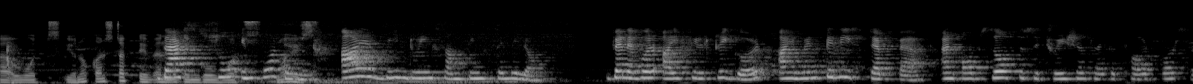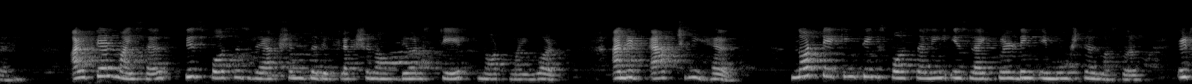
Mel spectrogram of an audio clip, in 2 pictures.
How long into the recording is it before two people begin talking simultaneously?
1.6 s

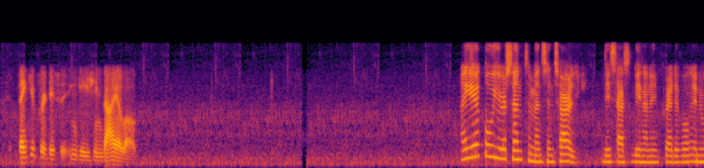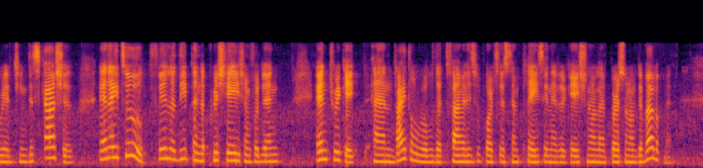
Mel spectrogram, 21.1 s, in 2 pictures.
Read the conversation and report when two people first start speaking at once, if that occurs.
none

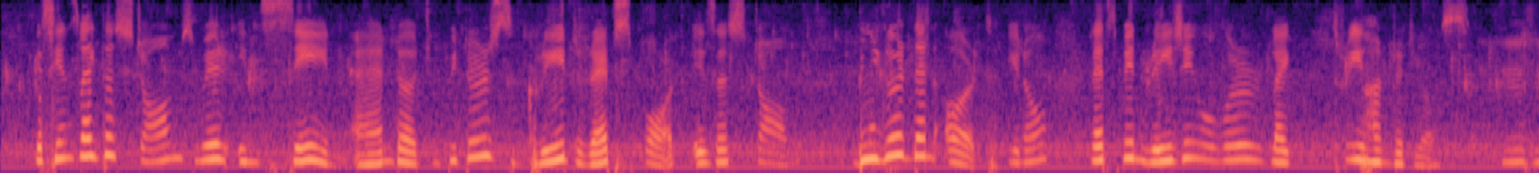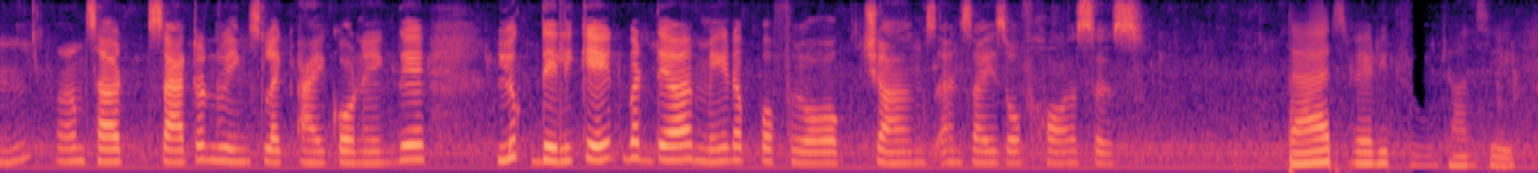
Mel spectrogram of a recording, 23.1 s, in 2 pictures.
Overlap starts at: none

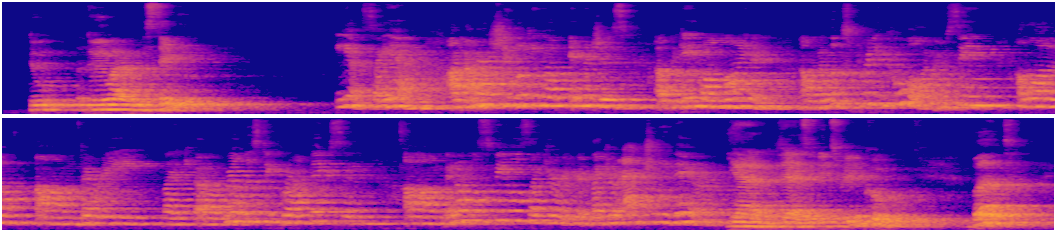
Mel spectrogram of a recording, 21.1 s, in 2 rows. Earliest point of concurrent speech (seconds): none

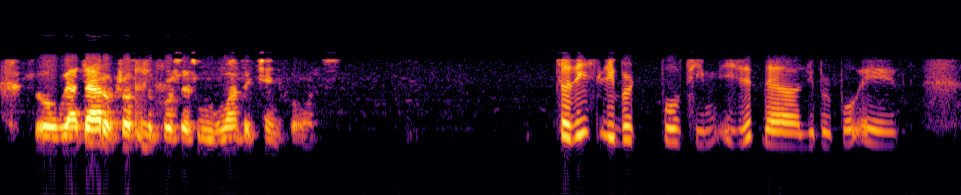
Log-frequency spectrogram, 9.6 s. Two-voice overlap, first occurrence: none

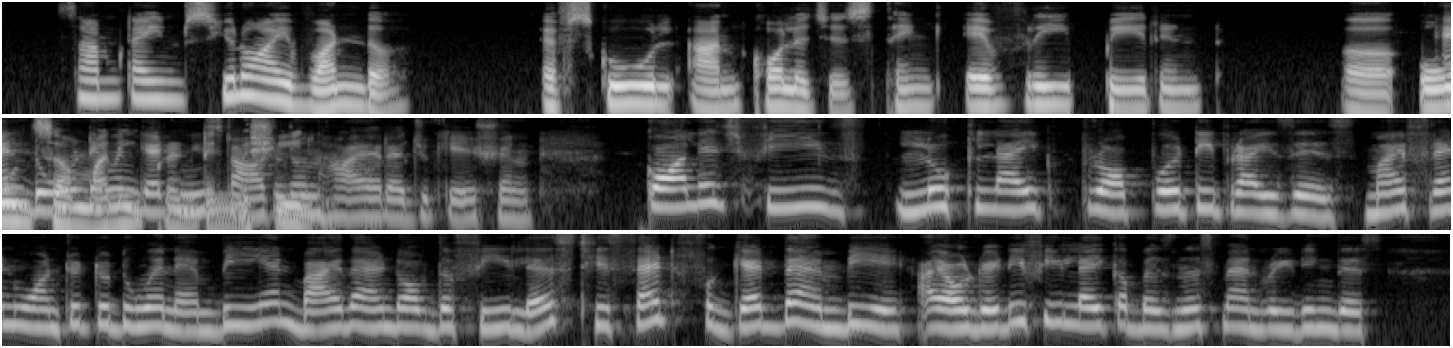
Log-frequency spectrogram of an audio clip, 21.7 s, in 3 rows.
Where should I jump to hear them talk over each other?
7.2 s

